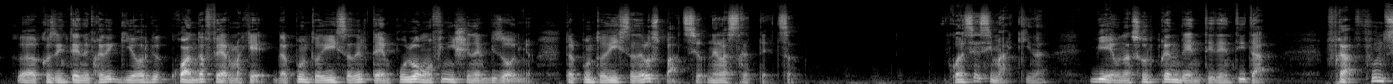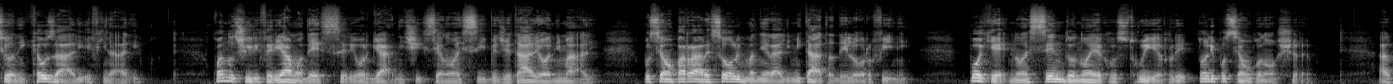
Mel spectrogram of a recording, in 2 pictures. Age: 30-49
